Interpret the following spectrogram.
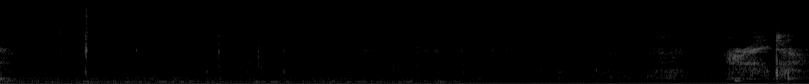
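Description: Near silence: quiet room tone with a few faint clicks, and a brief quiet vocal murmur near the end.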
